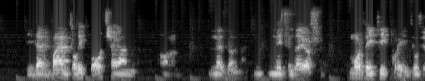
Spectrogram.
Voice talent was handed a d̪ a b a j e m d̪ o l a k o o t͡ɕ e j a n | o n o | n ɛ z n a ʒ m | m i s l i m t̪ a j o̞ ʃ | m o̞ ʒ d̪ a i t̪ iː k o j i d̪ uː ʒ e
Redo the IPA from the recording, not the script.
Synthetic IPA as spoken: i d̪ a b a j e m t̪ o l i k o o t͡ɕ a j a n | o n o | n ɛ z n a m | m i s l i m d̪ a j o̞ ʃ | m o̞ ʒ d̪ a i t̪ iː k o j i d̪ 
